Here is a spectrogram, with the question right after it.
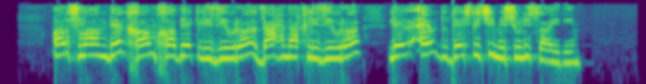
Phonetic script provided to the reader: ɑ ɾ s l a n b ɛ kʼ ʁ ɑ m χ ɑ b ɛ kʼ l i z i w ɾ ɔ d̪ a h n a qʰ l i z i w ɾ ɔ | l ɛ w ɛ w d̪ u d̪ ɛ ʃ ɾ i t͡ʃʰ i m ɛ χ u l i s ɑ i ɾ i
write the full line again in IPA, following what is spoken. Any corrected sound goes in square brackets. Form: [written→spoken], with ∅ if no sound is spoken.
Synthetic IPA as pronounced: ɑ ɾ s l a n b ɛ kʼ [ʁ→χ] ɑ m χ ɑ b ɛ kʼ l i z i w ɾ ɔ d̪ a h n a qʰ l i z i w ɾ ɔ | l ɛ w ɛ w d̪ u d̪ ɛ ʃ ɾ i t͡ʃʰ i m ɛ [χ→ʃ] u l i s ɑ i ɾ i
